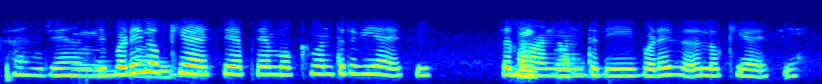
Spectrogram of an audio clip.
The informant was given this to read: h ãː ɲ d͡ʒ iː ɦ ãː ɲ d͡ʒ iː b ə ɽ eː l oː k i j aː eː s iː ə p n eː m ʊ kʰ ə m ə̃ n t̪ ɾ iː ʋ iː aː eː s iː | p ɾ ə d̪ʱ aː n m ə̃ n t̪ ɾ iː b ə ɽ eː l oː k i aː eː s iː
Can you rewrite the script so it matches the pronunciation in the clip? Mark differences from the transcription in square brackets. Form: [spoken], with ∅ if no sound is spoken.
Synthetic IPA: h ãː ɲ d͡ʒ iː ɦ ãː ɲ d͡ʒ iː b ə ɽ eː l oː k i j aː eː s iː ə p n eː m ʊ kʰ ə m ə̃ n t̪ ɾ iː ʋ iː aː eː s iː | p ɾ ə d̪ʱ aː n m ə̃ n t̪ ɾ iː b ə ɽ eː l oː k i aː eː s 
